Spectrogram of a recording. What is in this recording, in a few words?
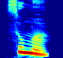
"ಸುಮ", Kannada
